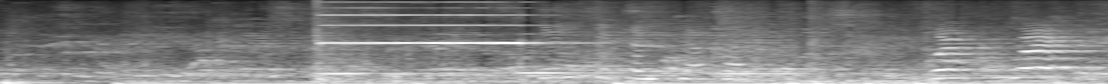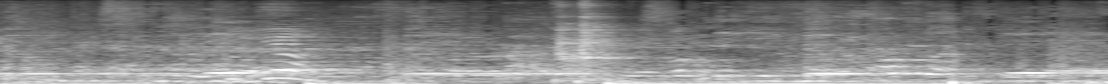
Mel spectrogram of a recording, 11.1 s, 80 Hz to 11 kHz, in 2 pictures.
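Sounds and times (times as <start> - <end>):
background music: 0.0 - 11.0
electronic beep: 1.6 - 2.8.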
